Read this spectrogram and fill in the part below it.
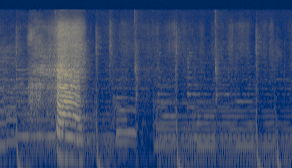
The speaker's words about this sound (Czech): Hele, nachlazený už nejsem, ale stejně se vysmrkám.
